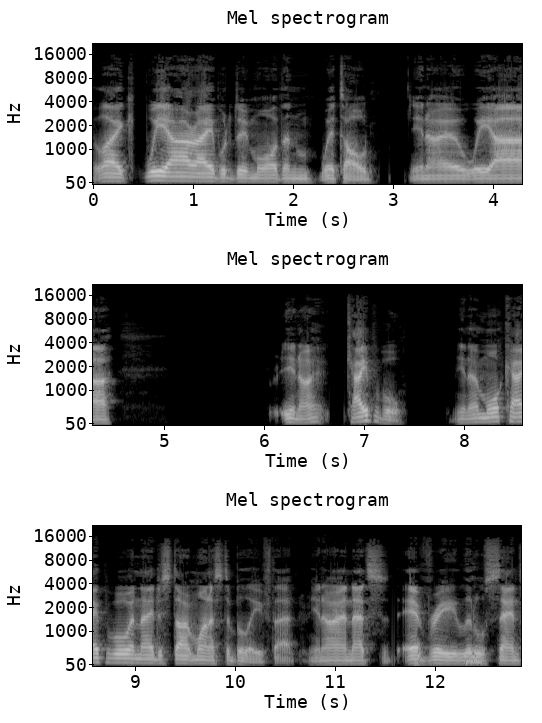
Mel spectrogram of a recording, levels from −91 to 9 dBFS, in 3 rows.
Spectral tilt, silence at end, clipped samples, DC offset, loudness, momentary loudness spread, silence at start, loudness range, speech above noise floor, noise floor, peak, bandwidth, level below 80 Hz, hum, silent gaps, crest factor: -5 dB/octave; 0 s; under 0.1%; under 0.1%; -23 LUFS; 14 LU; 0 s; 5 LU; over 67 dB; under -90 dBFS; -6 dBFS; 15.5 kHz; -54 dBFS; none; 2.86-3.10 s, 5.03-6.02 s, 6.65-6.79 s, 7.43-7.81 s; 18 dB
